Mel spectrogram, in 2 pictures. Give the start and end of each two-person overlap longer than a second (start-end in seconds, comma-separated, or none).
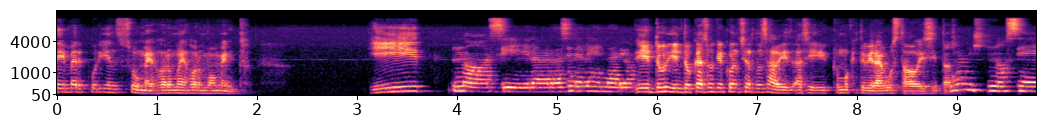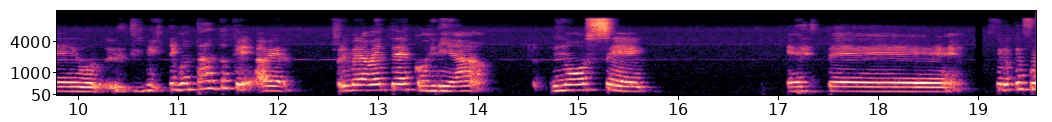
none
